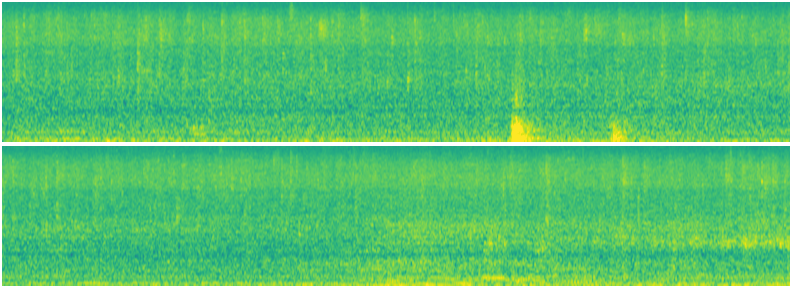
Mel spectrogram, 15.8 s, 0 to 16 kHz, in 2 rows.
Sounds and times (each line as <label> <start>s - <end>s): rain 0.0s - 15.7s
